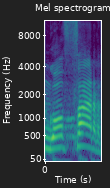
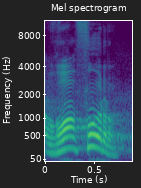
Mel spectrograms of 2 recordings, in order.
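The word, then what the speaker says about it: غَفُورٌ: Ini huruf ghain. Huruf ghain berbeda dengan huruf go. Misalnya kita baca go, gofur, beda, bukan gofar tapi ghaffar. Ya, ghafur.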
